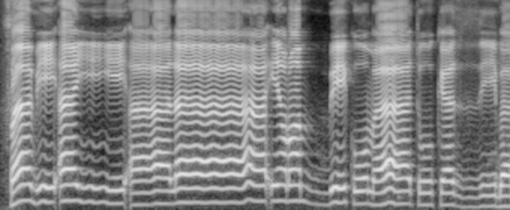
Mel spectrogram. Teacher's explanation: ada bacaan mad arid sukun kita boleh manjangkan dua harakat empat harakat ataupun enam harakat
